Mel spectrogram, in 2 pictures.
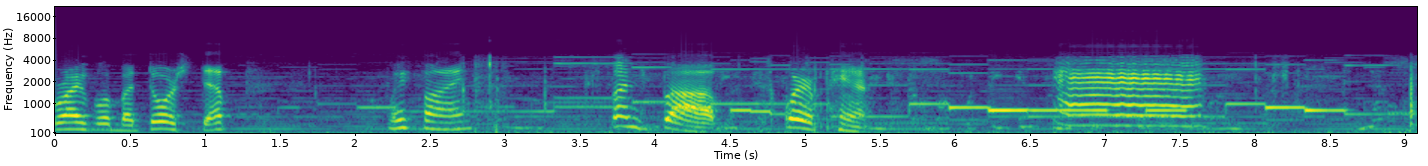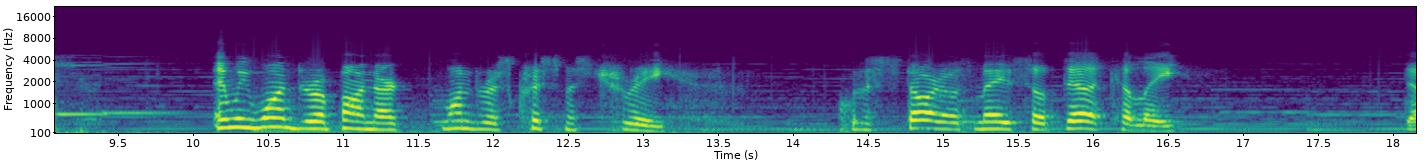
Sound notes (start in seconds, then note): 6.6 imitates Spongebob’s laughter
